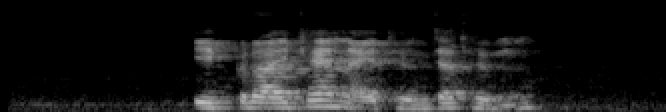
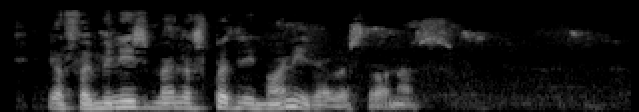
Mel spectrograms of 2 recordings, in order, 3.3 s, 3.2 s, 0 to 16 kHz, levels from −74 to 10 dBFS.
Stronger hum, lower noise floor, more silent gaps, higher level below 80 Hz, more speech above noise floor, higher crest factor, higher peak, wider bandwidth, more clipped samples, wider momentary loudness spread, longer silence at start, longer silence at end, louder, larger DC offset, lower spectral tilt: neither; first, -59 dBFS vs -48 dBFS; neither; first, -60 dBFS vs -72 dBFS; first, 36 dB vs 24 dB; about the same, 20 dB vs 18 dB; about the same, -6 dBFS vs -6 dBFS; about the same, 11 kHz vs 11.5 kHz; neither; second, 13 LU vs 23 LU; first, 0.95 s vs 0.25 s; first, 0.6 s vs 0.3 s; about the same, -22 LUFS vs -24 LUFS; neither; about the same, -6.5 dB/octave vs -5.5 dB/octave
